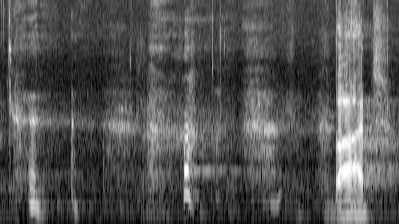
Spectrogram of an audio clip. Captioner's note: laughs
